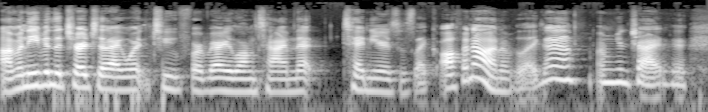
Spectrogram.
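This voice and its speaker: On a very clean recording with a silent background, a woman with a bright, sharp tone and fairly low pitch rushes along at a very fast pace with hardly any pauses, her pitch swinging very widely and her loudness swinging a lot. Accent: American. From New Jersey suburbs. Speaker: church staff coordinator and social services worker. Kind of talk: casual interview conversation.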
